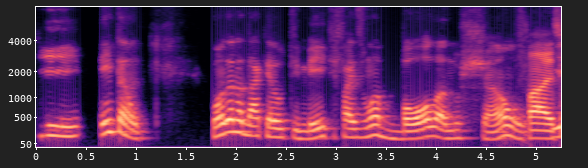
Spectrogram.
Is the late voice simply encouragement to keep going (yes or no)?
yes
